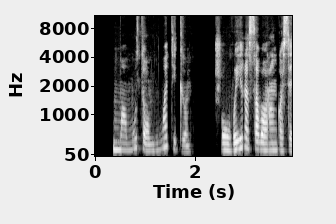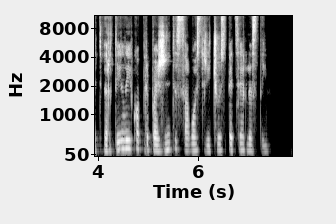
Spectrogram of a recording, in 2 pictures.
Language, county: Lithuanian, Šiauliai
